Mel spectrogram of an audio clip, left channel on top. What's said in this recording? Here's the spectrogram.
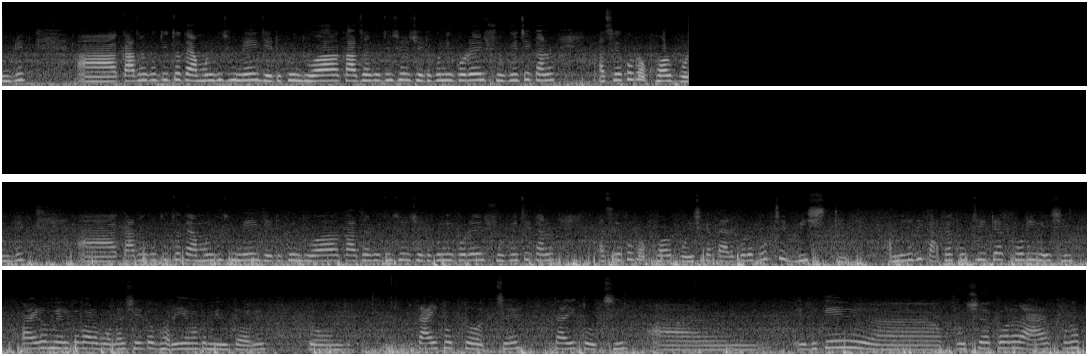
কাচাকুচি তো তেমন কিছু নেই, যেটুকুনি ধোয়া কাচাকুচি ছিল সেটুকুনি করে শুকিয়েছি, কারণ আজকে খুব ঘর পরিষ্কার, তারপরে পড়ছে বৃষ্টি। আমি যদি কাচাকুচিটা করি বেশি, বাইরেও মেলতে পারবো না, সেই তো ঘরেই আমাকে মেলতে হবে। তো তাই করতে হচ্ছে, তাই করছি। আর এদিকে পরিষ্কার করার আর কোনো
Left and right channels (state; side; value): drops out; left; at 6.9 s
